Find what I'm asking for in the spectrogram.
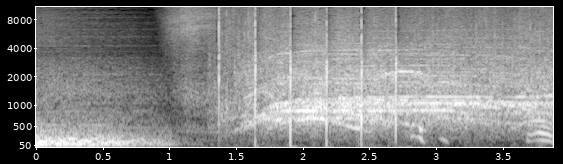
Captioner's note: cheers and applause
